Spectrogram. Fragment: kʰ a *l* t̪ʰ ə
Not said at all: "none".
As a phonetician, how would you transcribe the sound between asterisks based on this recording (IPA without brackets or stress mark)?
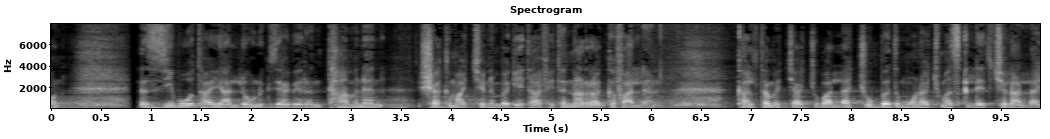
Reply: l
